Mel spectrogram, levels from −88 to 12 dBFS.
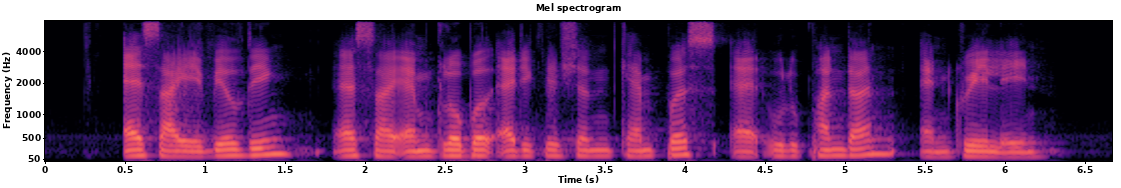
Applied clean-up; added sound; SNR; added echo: neural separator model SepFormer DNS4.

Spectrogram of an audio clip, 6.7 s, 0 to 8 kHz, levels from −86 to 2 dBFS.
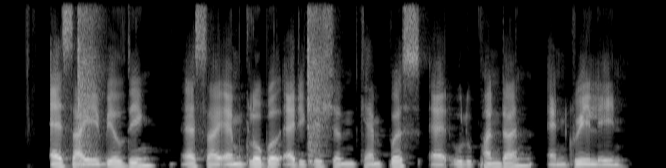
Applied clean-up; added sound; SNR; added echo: classical method Wiener filter.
